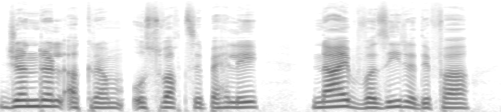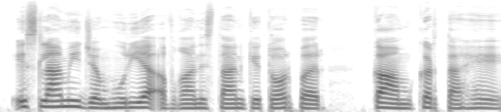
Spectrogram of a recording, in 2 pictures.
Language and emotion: Urdu, neutral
